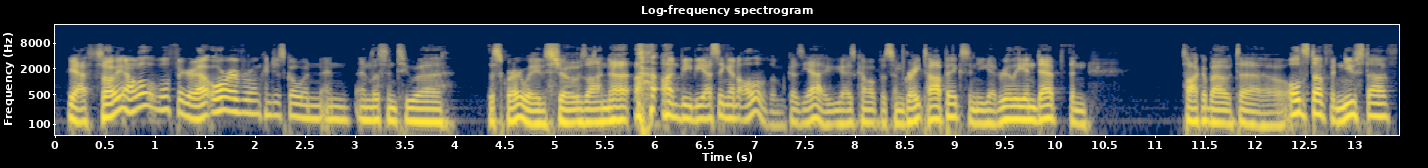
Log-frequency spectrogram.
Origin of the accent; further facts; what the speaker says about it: Quebec, Canada; I'm from Quebec and we have a weird school system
